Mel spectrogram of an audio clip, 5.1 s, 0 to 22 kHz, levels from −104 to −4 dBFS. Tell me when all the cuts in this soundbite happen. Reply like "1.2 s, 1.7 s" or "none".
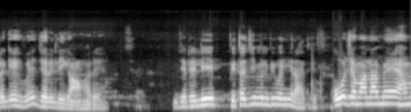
4.1 s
